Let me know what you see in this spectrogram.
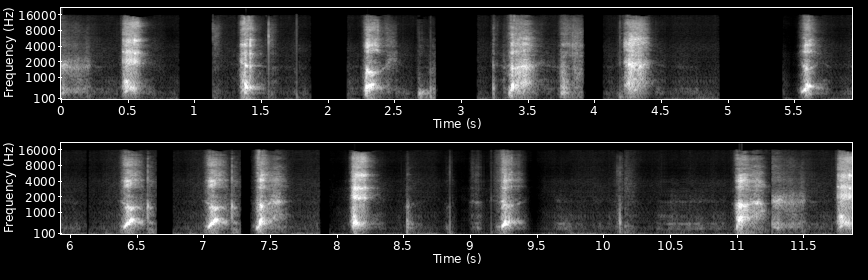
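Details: Rapid, sharp hiccup squeaks, about thirteen in twelve seconds, in an AI-synthesized cartoon voice of a character who swallowed an acorn wrong: simulated repeated hiccups.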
